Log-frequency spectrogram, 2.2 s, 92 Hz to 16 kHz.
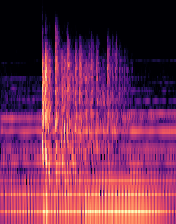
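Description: A die is rolled onto a hard tabletop during a tabletop game, hitting with a sharp clack, then skittering and tumbling in a quick run of light, rattling taps for about a second before settling on a 19, over a steady low background hum.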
